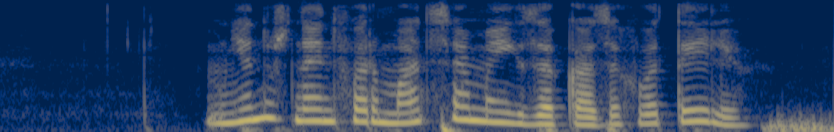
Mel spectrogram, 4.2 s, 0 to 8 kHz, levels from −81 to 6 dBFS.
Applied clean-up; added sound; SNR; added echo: none; none; none; none.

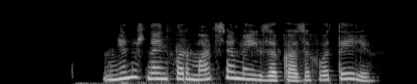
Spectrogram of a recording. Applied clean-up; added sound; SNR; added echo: neural mask model Resemble Enhance denoiser.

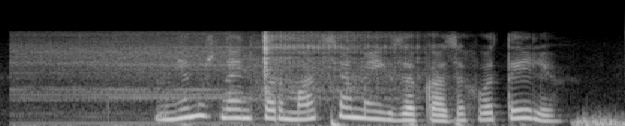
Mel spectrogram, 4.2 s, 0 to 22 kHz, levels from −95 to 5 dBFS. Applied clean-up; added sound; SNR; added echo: none; Sawing; 11 dB; none.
